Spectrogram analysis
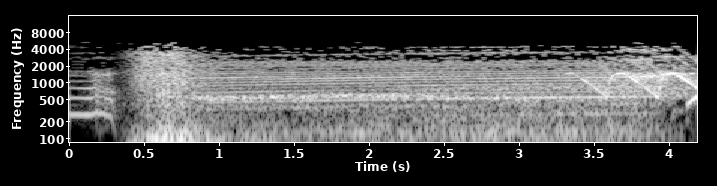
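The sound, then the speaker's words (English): A police siren wails in a steady, loud tone over a low rumble, breaking into rapid up-and-down sweeps near the end. “That's the sound of the police!”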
